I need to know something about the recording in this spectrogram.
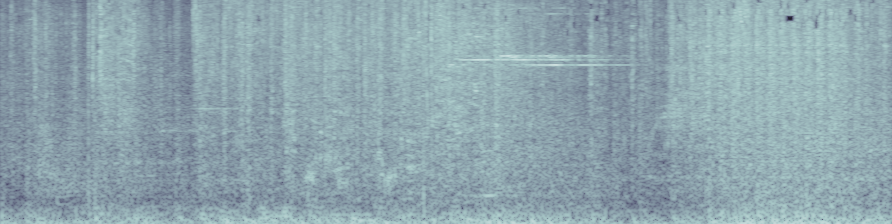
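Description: Explosions burst with a loud electric crackle.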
